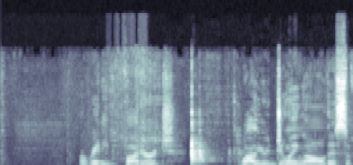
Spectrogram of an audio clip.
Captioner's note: clanging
